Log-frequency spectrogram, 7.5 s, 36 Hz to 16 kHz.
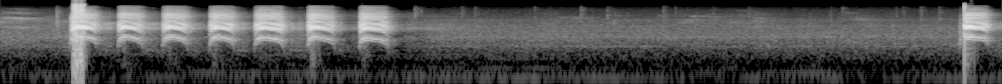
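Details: Harsh, grating calls of burrowing parrots kept in a garden in Pelhřimov, Czechia, 16 February 2018, afternoon: a rapid series of seven raspy screeches, then a long silence and one more screech.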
